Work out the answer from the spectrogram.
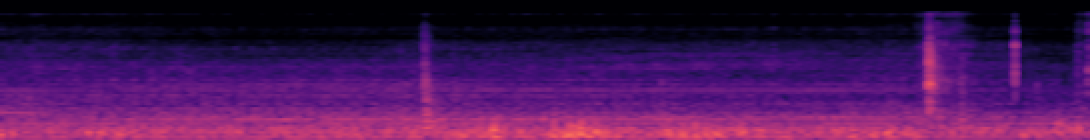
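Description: Steady hum and low rumble of a train standing at the platform, with a few faint knocks and one sharp click about four and a half seconds in.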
